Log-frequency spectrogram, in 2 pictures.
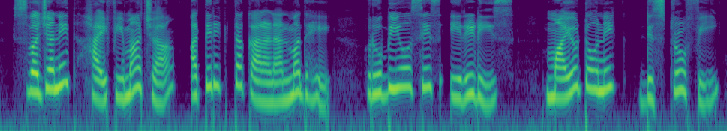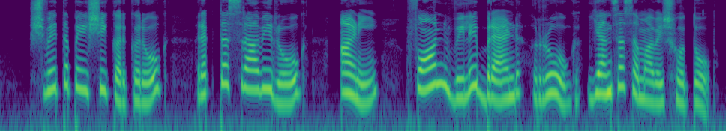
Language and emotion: Marathi, neutral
